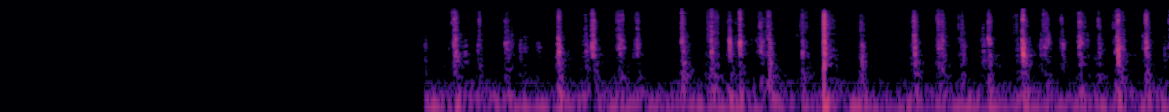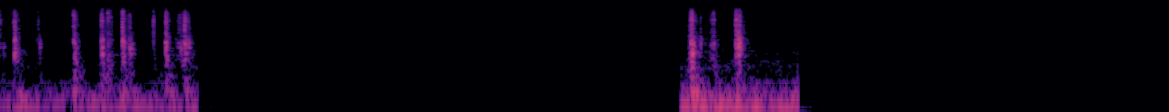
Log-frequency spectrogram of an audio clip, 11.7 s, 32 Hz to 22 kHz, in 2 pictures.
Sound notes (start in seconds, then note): 4.5 typing sound effect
